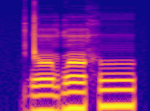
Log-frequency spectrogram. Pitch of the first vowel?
low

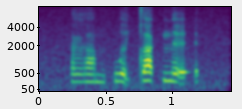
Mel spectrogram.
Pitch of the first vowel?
low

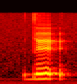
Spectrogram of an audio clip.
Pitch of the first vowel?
falling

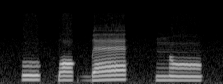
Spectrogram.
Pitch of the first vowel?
low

